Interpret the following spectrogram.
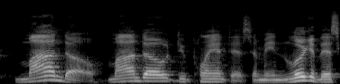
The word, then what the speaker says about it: Mondo Duplantis: Mondo Duplantis. Mondo Duplantis.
